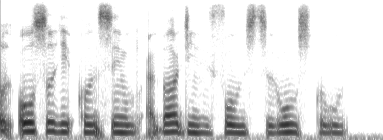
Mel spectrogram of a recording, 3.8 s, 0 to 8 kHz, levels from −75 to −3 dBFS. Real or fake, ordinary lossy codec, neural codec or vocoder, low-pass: fake; Opus, 32 kbps; autoencoder, 22.05 kHz, a latent of 192 numbers a frame, VITS, trained on many speakers; 7.2 kHz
